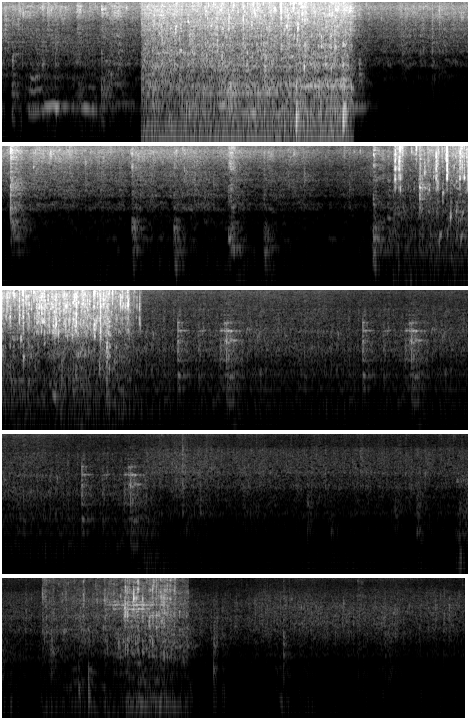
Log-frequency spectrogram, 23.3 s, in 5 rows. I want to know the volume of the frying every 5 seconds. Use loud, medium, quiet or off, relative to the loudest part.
loud, medium, medium, quiet, quiet.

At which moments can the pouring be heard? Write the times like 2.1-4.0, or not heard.
1.4-3.5, 8.6-10.8, 19.1-20.6.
